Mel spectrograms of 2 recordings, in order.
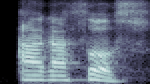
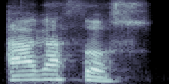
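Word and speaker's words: ἀγαθός: tengo esta palabra si esta palabra se lee a gastos es decir ahí yo no hago una aspiración si no digo a gastos digo a gastos eso es lo que marca el espíritu suave cuando la palabra empieza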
